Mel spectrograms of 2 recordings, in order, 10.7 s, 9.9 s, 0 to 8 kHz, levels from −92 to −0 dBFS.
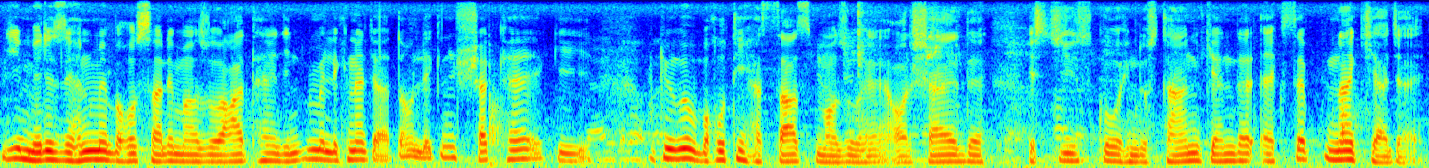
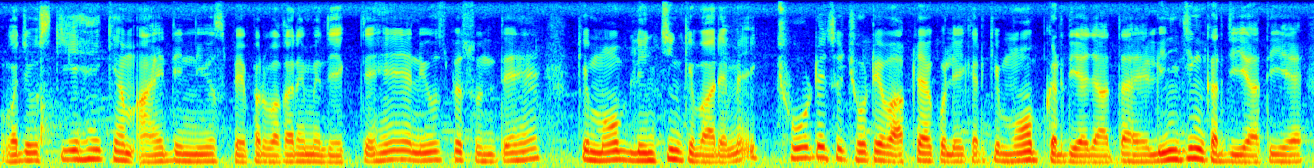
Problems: constant background noise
